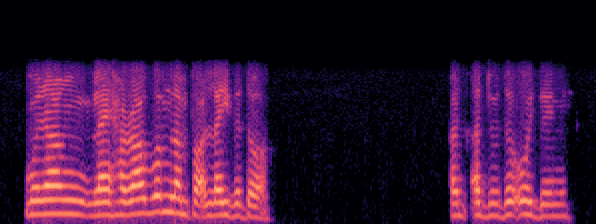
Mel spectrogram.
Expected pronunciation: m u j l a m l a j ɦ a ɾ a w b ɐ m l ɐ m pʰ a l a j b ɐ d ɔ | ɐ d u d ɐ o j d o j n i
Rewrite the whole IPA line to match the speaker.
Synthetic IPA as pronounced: m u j ɾ a ŋ l a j ɦ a ɾ a w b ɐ m l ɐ m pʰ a l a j b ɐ d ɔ | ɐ d u d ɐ o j d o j n i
